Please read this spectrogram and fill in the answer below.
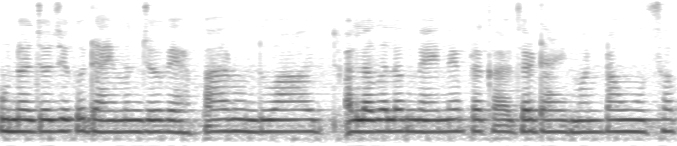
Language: Sindhi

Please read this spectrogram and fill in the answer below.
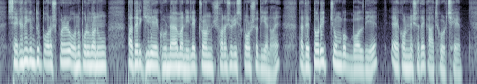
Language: Bangla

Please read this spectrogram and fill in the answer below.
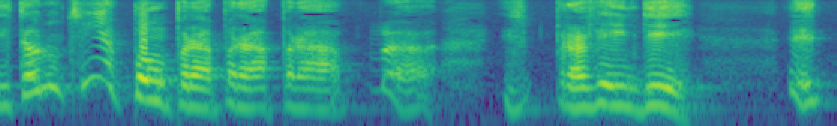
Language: Portuguese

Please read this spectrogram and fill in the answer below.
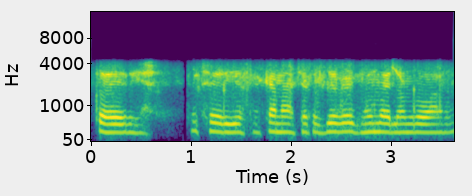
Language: Maithili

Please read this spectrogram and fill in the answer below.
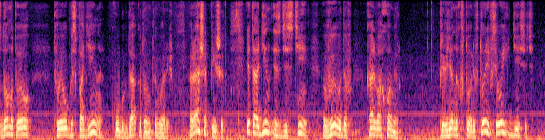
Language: Russian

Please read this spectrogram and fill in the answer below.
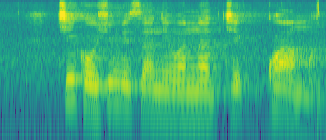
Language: Venda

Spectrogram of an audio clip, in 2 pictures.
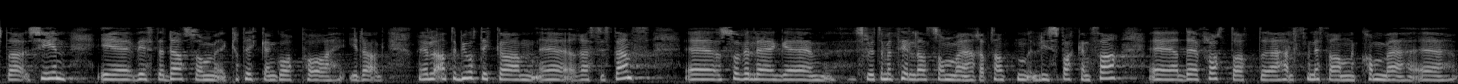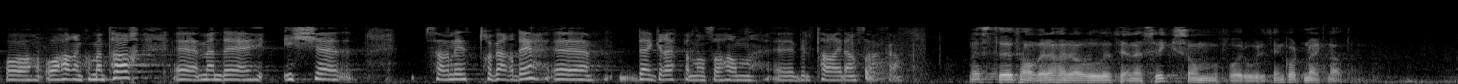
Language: Norwegian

